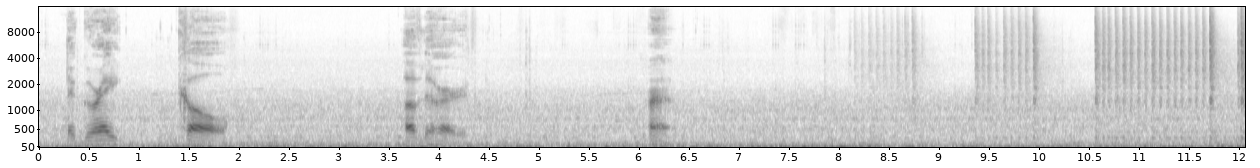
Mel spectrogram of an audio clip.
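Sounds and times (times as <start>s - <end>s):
car road and engine noise: 0.0s - 12.0s
rapid rattling ticks: 6.8s - 12.0s.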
